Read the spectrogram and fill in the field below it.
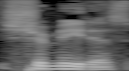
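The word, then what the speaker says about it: Chameides: Would you pronounce it for me, Doctor? It's Chamides, but I'm using lots of different variations, as you might expect.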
